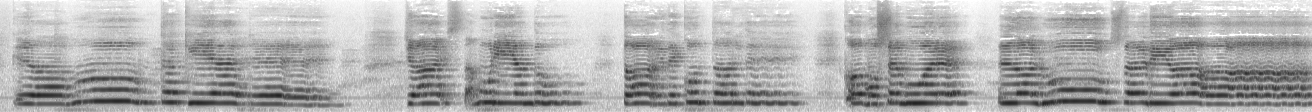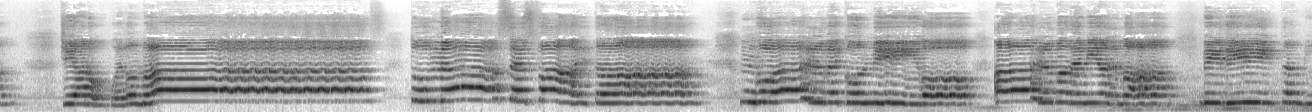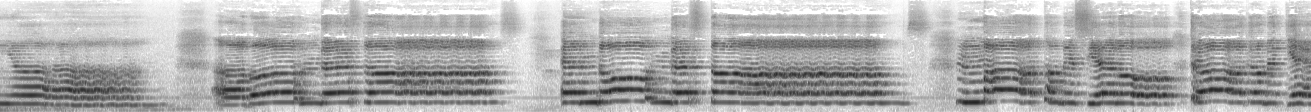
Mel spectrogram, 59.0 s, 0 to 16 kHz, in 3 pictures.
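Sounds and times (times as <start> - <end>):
woman singing unaccompanied: 0.0 - 59.0
singer breathing: 5.4 - 6.1, 8.8 - 9.4, 12.2 - 12.7, 20.0 - 20.6, 25.4 - 25.8, 30.3 - 30.8, 34.3 - 34.6, 37.2 - 38.2, 41.8 - 42.6, 47.3 - 47.8, 53.2 - 53.7.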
